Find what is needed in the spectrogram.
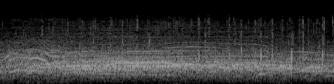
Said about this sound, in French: C'est sous de vives acclamations et des cris de joie des Viva il Papa de près de 3000 fidèles et autres pèlerins venus à Rome au pied de l'hôpital Gemelli que le pape s'est présenté ce dimanche pour la première fois en public depuis le 14 février.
